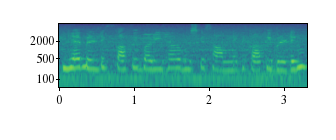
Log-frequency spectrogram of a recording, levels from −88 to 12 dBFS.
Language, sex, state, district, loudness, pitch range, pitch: Hindi, female, Haryana, Rohtak, -18 LUFS, 205-245 Hz, 225 Hz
